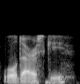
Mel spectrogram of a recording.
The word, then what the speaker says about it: Wlodarski: It's WLODARSKI, Woldarski.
